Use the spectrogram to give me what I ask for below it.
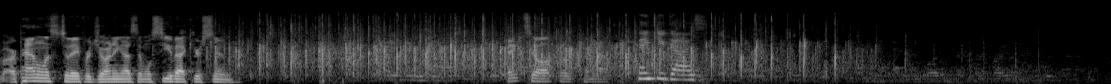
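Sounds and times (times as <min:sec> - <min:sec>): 
speech: 0:00.0 - 0:02.6, 0:05.1 - 0:07.1
audience applause: 0:02.0 - 0:10.4.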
